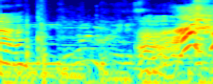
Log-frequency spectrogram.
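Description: A woman's voice breaks into a high, wavering excited cry near the end, an outburst of joy close to laughing or tearful, over faint music from a children's TV cartoon.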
